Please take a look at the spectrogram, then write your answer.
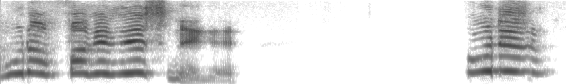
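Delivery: high, incredulous whisper-like aside; confused disbelief. Retold or imitated. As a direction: squeak it out in stunned confusion. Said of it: "I'm looking like".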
